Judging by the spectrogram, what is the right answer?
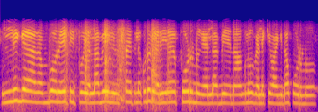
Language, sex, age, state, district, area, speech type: Tamil, female, 30-45, Tamil Nadu, Tirupattur, rural, conversation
